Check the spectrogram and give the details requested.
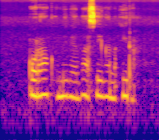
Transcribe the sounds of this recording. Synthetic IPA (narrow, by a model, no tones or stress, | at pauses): oɾakemeɾɛaðaseɣanaʔiɾa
